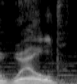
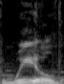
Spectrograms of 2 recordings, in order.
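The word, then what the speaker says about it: Weald: lot of time in the the weld CU it's not pronounced wield apparently which nobody bothered to tell me throughout my entire first playthrough of this game before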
